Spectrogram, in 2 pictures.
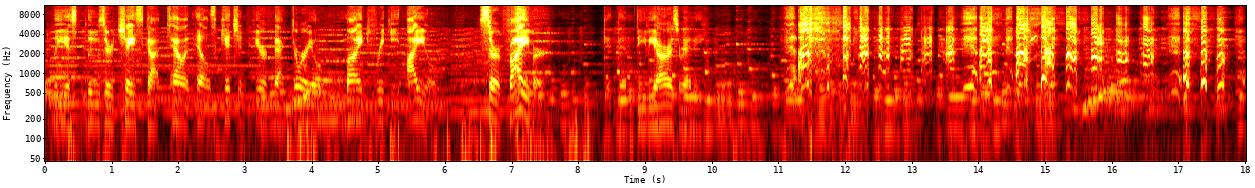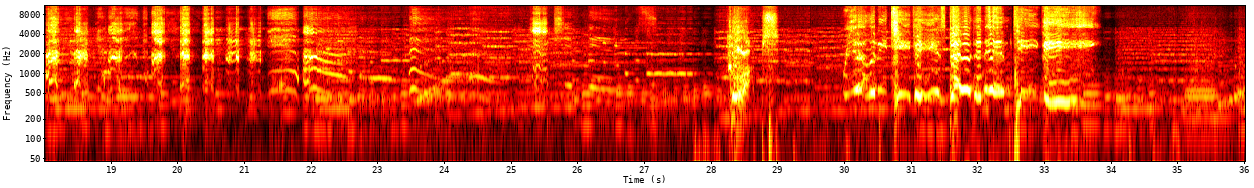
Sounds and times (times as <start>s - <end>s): Music: 0.0s - 36.0s
Speech: 0.1s - 5.9s, 6.5s - 7.6s, 8.4s - 9.9s, 25.3s - 27.1s, 28.2s - 29.0s, 30.0s - 33.8s.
